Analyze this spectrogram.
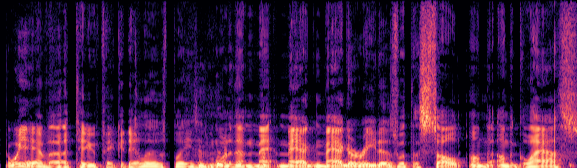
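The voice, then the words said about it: Put-on Southern accent. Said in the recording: “My dad doesn't have a southern accent, but it just begs for one when you say picadillo.”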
